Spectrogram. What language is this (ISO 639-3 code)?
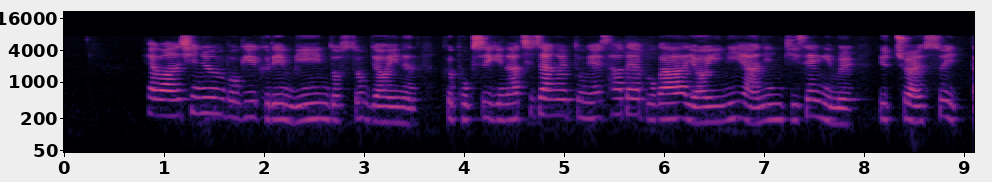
kor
